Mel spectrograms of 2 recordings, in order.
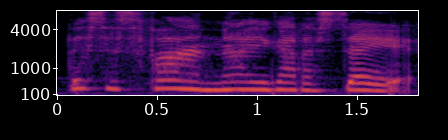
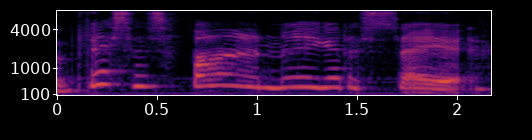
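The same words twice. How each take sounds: First: Higher, playful mom voice; mom's catchphrase. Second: Very high, sing-song excitement; gleeful echo. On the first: Mom saying her usual fun catchphrase, playful imitation. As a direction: lightly imitate a cheery mom, pitched up. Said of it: "my mom always goes". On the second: Daughter repeating mom's catchphrase back to her, gleeful echo. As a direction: echo it back much higher, drawing out the words. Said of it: "And I go". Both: Retold or imitated.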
